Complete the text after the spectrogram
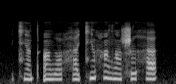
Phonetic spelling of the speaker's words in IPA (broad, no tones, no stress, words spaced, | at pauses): t͡ɕãtʼə̃ðˤy hat͡ɕə̃hẽ zˤẽʂəha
